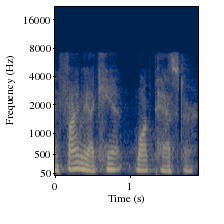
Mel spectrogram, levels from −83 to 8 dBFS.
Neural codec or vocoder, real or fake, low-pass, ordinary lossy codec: none; real; 7.2 kHz; AAC, 32 kbps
